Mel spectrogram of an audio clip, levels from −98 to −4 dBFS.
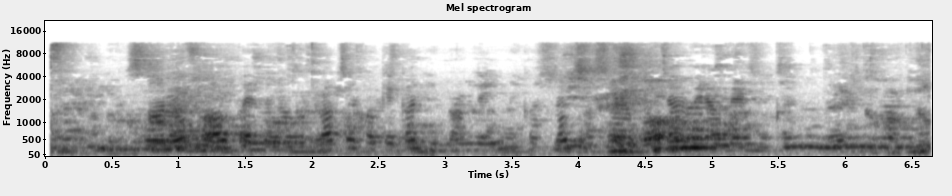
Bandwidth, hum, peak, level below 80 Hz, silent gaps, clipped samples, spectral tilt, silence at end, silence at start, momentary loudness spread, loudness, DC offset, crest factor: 11.5 kHz; none; -2 dBFS; -50 dBFS; none; under 0.1%; -6.5 dB/octave; 0 s; 0.05 s; 14 LU; -22 LUFS; under 0.1%; 20 dB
